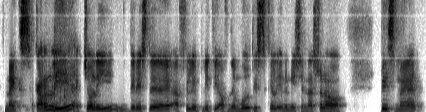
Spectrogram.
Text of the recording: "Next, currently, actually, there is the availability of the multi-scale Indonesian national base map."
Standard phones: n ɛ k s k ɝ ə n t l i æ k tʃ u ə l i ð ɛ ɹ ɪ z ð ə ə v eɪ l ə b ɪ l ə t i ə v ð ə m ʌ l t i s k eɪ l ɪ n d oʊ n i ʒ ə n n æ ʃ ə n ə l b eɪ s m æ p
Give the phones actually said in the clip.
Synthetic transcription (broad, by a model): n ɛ k s k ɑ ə n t l i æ k tʃ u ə l i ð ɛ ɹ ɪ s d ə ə f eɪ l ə b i l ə t i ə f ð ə m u l t i s k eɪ l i n d oʊ n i s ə n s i ə n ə l b eɪ s m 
